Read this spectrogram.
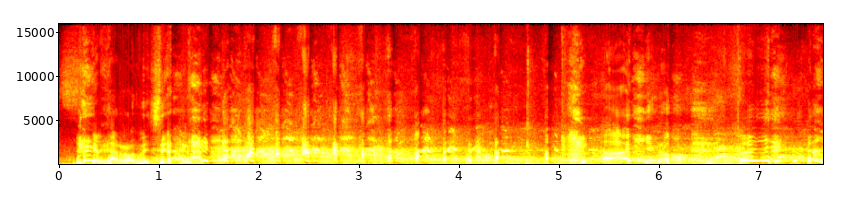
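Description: A man laughs heartily into a microphone.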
